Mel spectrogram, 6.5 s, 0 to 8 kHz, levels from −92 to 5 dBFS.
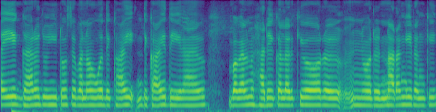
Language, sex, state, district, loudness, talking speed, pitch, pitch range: Hindi, female, Delhi, New Delhi, -14 LUFS, 190 wpm, 195 Hz, 190-200 Hz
